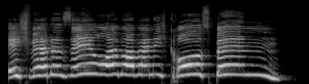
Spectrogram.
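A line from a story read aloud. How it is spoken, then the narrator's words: Called out. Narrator (German): rief Pippi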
